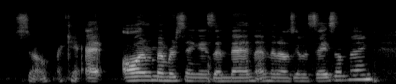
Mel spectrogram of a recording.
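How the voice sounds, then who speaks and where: Her voice is fairly low for a woman, with a bright, sharp, animated tone, ordinary pitch variation and a very fast pace. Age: 30s. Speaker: pregnant guest discussing motherhood. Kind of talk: casual chat.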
